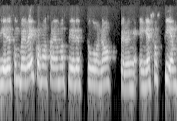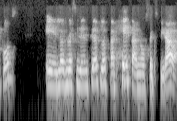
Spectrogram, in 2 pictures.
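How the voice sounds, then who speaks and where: A woman with a high voice and ordinary pitch variation speaks at a moderate pace. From US, Miami Beach, Florida. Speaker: immigration lawyer. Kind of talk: interview.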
